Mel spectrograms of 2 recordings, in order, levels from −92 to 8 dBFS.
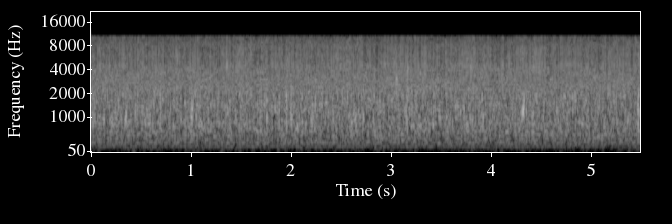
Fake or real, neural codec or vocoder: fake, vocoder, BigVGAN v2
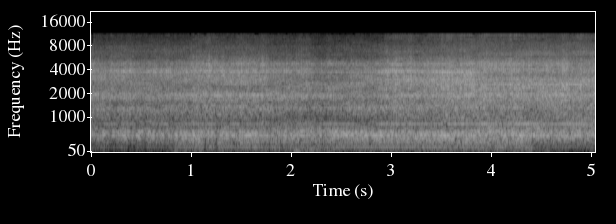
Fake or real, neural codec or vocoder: real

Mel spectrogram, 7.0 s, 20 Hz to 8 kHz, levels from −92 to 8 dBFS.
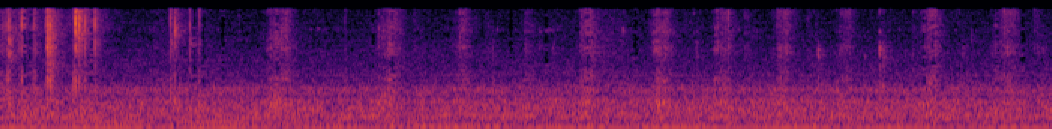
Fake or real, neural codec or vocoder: real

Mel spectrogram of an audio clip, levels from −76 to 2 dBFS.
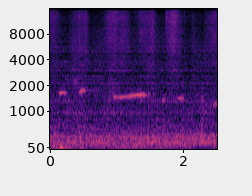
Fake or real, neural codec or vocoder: fake, codec, SNAC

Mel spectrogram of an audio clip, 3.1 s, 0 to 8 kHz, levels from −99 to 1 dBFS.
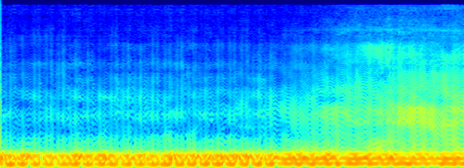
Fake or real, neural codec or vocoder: fake, vocoder, Vocos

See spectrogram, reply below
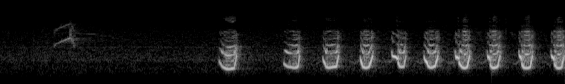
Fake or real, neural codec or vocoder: real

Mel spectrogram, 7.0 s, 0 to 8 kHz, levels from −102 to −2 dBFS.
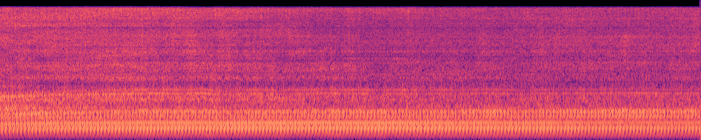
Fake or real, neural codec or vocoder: real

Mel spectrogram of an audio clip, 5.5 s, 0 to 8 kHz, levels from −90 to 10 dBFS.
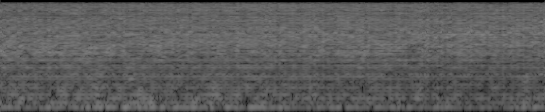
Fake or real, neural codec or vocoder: fake, vocoder, HiFi-GAN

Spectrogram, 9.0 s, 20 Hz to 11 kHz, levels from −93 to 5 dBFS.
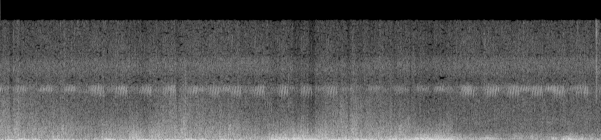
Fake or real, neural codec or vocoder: real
